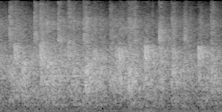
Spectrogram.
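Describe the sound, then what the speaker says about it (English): An audience at a leadership program commissioning ceremony claps to welcome pillar directors, giving a steady wash of applause from many hands, moderately distant and even for the whole stretch, with no voices standing out. "You're already being welcome with a clap"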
